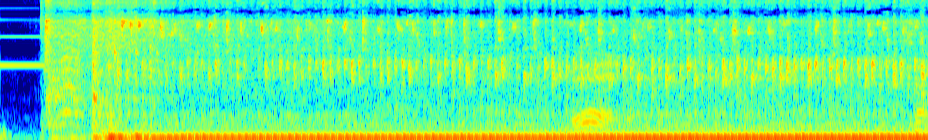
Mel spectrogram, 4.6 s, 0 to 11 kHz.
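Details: 3-liter non-turbo diesel Toyota HiAce after timing belt, water pump and hydraulic alternator replacement, started after glow plugs cycle: cranks briefly, catches at once, settles into steady, even diesel idle with no knocks or misses; normal start and idle.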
